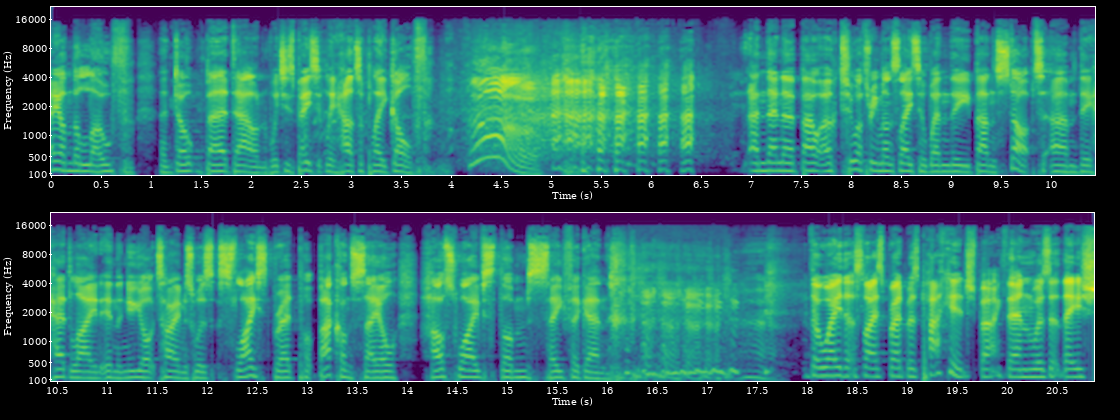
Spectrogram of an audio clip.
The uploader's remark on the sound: Live from Aberdeen.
